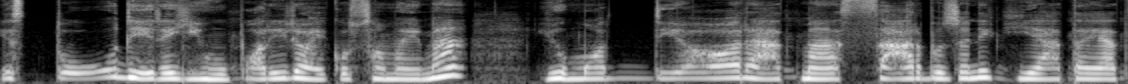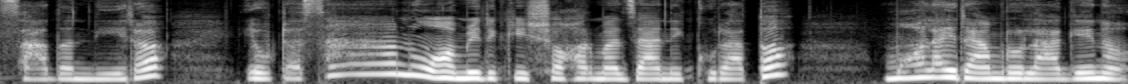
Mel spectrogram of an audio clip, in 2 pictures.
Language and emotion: Nepali, fearful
